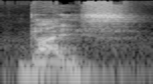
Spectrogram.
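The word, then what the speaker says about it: gás: a hidden e there guys guys is the usual pronunciation for gas gas a gas gaseous substance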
